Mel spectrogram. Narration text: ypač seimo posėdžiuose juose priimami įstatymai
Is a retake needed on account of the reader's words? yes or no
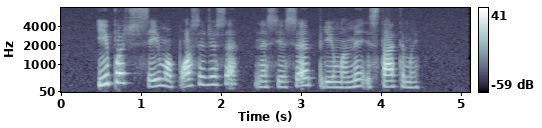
yes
